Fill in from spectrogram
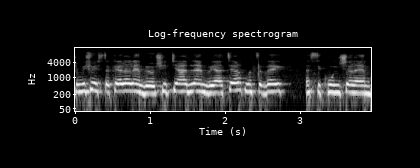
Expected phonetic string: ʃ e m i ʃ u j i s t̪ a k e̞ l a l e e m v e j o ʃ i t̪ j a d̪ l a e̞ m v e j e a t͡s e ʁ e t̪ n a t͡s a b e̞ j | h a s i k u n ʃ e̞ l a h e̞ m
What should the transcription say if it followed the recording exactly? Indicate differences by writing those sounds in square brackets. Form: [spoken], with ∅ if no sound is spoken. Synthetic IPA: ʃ e m i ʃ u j i s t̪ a k e̞ l a l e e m v e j o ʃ i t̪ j a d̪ l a e̞ m v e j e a t͡s e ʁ e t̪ [m] a t͡s a [v] e̞ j | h a s i k u n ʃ e̞ l a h e̞ m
